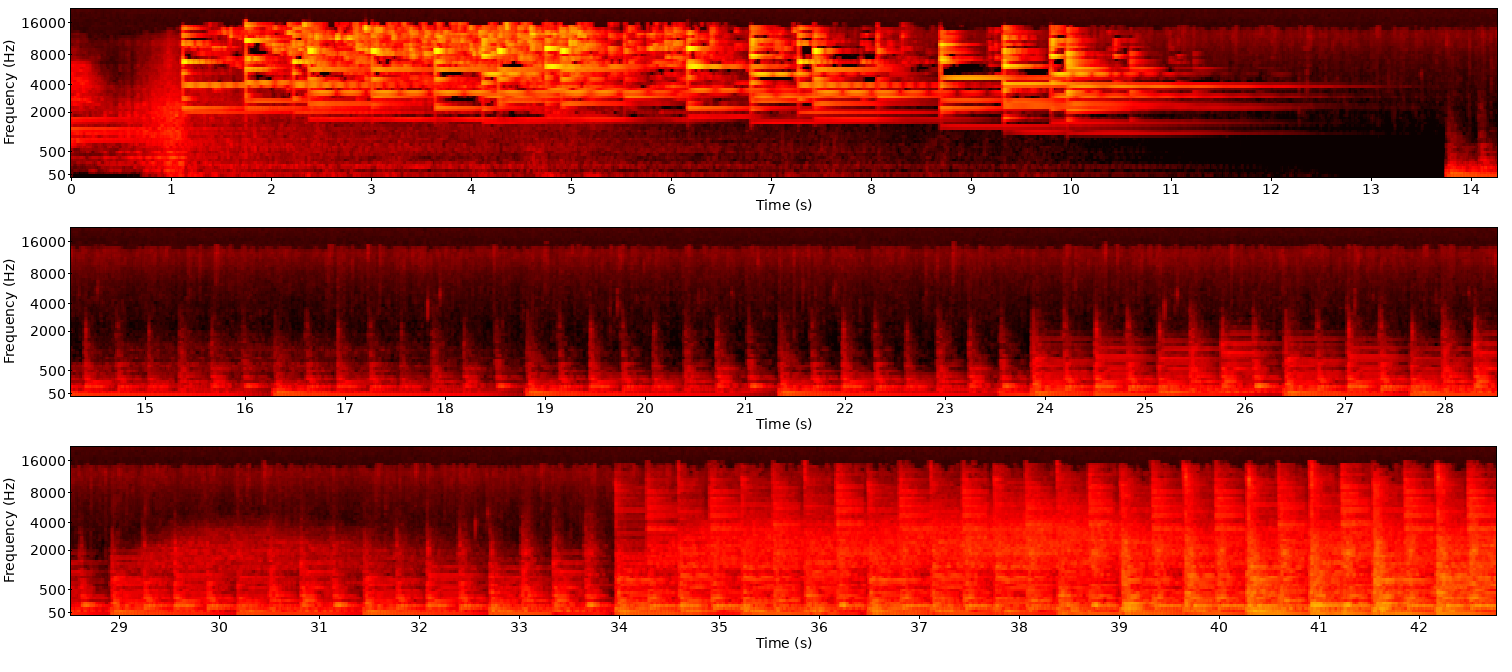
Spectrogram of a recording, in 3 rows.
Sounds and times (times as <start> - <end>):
Glockenspiel: 0.9 - 12.9
Chime: 1.0 - 12.9
Marimba, xylophone: 1.1 - 11.8.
